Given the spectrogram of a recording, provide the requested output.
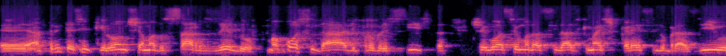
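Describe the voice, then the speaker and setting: With a São Paulo accent, a man speaks at a moderate pace in very even loudness, with hardly any pauses. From Brazil, São Paulo. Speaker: Bible prophecy speaker. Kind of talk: online discussion / talk. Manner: halting, self-correcting.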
